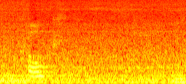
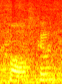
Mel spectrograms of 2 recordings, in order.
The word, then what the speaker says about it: Coca: here, Fanta, of course, Coke. Important thing to remember when you come to Brazil, if you say you want to order a Coke, quero Coca, notice they pronounce it Coca, not Coke.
